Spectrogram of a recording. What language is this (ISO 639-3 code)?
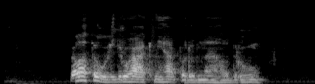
ces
